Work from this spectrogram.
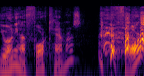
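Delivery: put-on, swooping American accent. Retelling what was heard in the earpieces: imitating Mickey's American voice. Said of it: "this American's voice saying".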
